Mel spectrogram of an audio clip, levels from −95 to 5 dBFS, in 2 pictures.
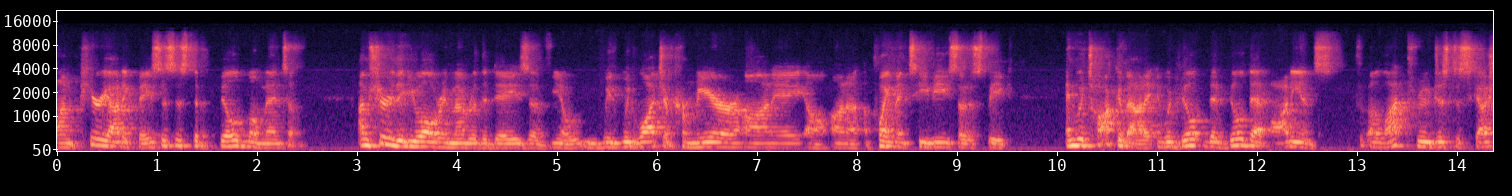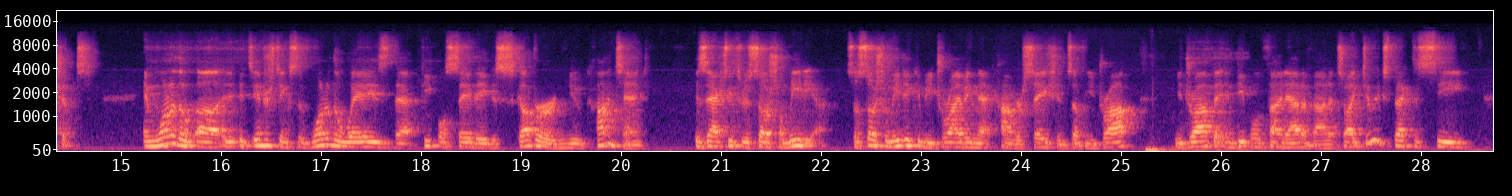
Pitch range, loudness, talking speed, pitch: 115-145 Hz, -16 LUFS, 210 wpm, 130 Hz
